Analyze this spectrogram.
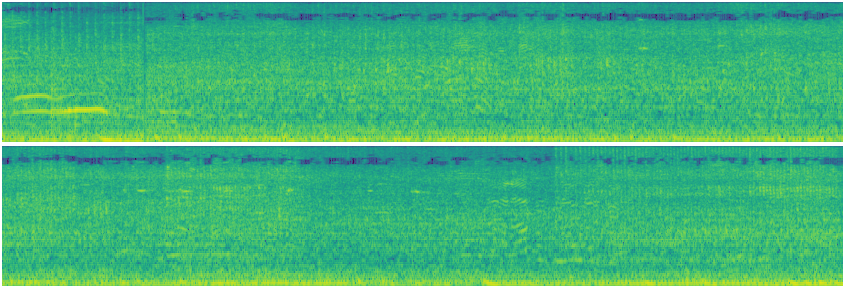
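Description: A tractor engine rumbles low and steady.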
